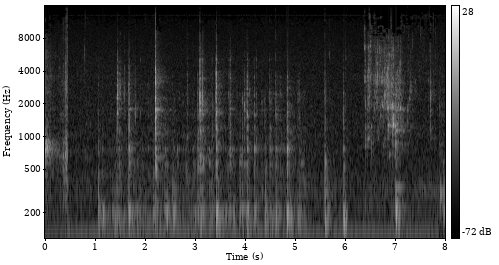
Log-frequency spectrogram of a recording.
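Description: Metal spoon stirring liquid in a glass measuring cup, clinking lightly against the glass about twice a second. A low steady hum runs underneath from about a second in.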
